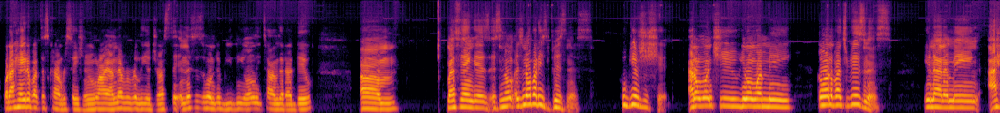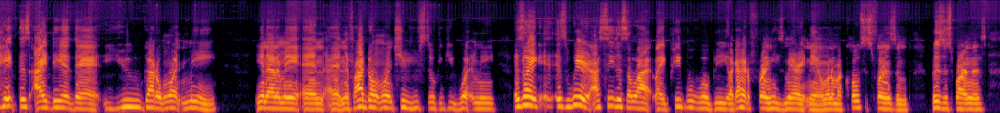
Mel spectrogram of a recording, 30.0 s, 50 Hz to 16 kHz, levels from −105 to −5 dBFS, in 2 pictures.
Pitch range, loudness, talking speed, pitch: 145-195 Hz, -26 LUFS, 220 wpm, 160 Hz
